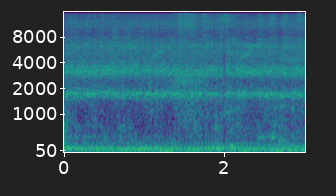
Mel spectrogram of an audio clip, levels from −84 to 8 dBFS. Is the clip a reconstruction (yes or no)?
no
